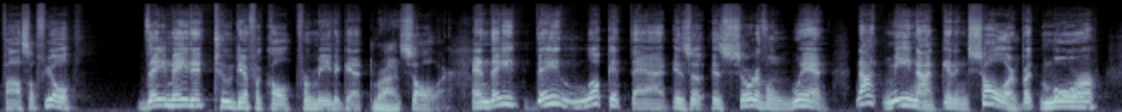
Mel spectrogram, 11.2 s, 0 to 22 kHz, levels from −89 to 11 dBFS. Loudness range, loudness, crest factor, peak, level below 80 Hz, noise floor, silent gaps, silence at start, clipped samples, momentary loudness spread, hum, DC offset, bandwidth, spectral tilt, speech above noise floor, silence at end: 2 LU; -20 LUFS; 18 dB; -4 dBFS; -48 dBFS; -61 dBFS; none; 0.05 s; under 0.1%; 7 LU; none; under 0.1%; 19.5 kHz; -4 dB/octave; 41 dB; 0.25 s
